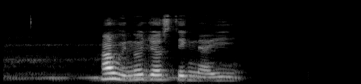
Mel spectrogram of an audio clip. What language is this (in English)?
Cameroon Pidgin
